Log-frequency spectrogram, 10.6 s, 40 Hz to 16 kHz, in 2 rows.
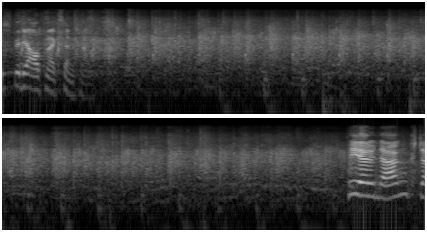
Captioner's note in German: Beifall bei dem BÜNDNIS 90/DIE GRÜNEN und der CDU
